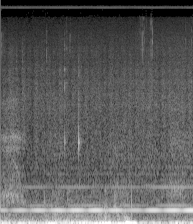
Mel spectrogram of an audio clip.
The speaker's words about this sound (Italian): Ah, questo è molto semplice, è una campana tibetana.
